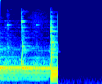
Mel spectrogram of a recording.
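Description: A phone ringtone signals an incoming call: a short, bright electronic chime of about half a second, with a few quick tonal pulses that cut off abruptly into silence.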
